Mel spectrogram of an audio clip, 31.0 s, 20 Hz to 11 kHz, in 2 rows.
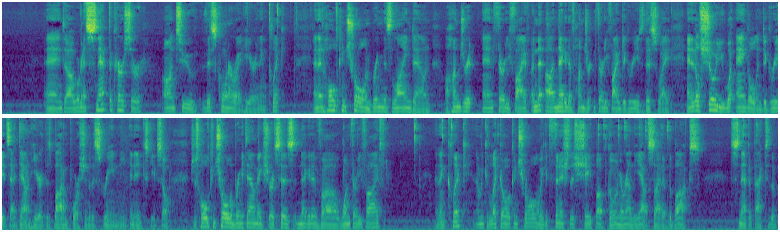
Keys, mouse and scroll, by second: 5.5 click, 24.5 ctrl+click, 26.7 click, 27.2 click, 27.7-28.4 drag, 28.5 click, 28.9 click, 30.5 click.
